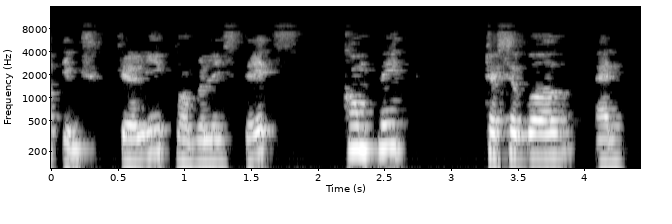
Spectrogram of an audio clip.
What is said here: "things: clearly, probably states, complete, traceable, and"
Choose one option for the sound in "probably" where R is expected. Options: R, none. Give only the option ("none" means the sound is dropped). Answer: none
